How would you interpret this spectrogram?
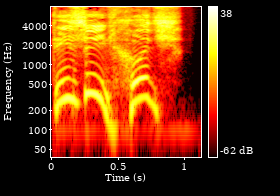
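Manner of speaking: high, slow lisping menace. Acted. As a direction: lisp it, slushy sh for s. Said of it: "Шепелявый голос".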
